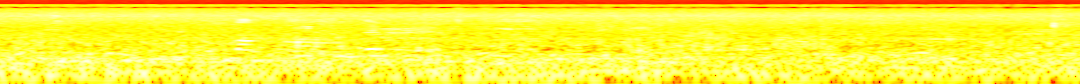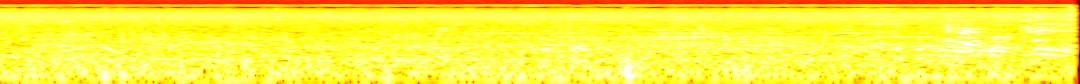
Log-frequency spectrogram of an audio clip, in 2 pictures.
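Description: Wind blowing across the microphone in a steady low rumble, with faint voices of people chatting nearby and one brief knock near the end.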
